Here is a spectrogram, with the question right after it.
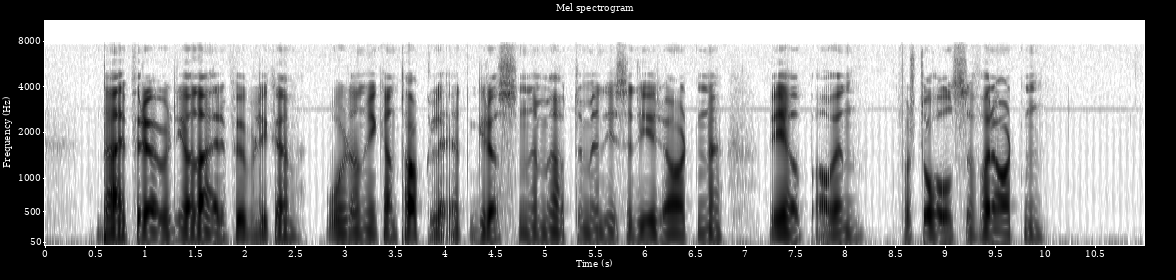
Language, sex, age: Norwegian, male, 34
